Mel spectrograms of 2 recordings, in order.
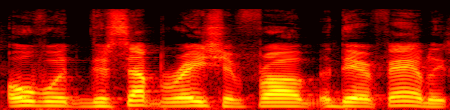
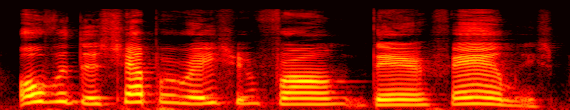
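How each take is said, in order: First: It is read in a plain, ordinary voice. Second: It is read in a mocking, sarcastic voice.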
